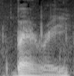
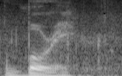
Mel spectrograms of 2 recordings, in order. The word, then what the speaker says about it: Bury: Now, I'm going to pronounce it Berry, because I'm, like, normal. But I know you northerners like to call it Bury.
